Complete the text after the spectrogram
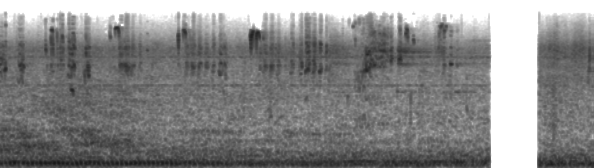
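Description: A baby monkey squeaks softly close by.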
